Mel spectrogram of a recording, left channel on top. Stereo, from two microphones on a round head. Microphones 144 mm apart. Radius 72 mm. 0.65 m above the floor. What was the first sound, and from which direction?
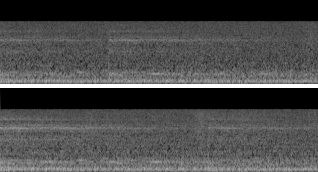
Only background noise.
